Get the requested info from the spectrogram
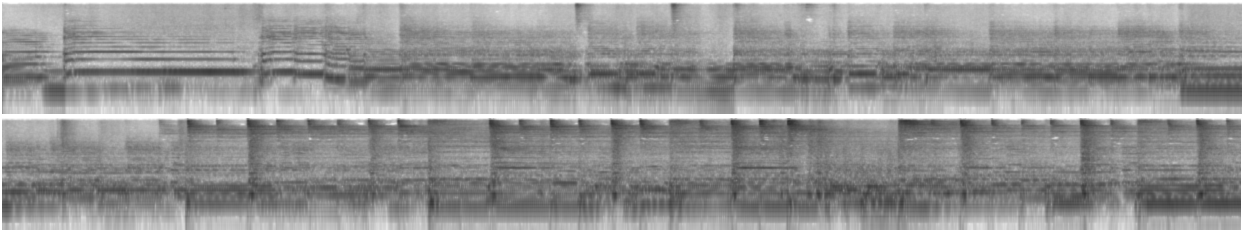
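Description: Small live rock band playing: guitar and bass guitar hold slow sustained notes, with a pitch bend a few seconds in. The drum kit comes in with cymbal hits a little past halfway.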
